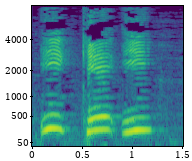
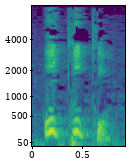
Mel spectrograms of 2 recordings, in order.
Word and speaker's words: Iquique: Iquique. Iquique.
